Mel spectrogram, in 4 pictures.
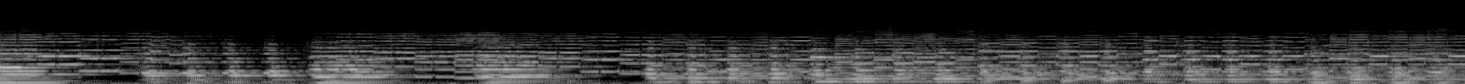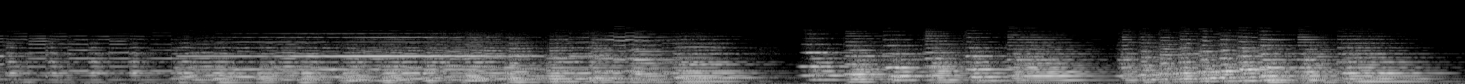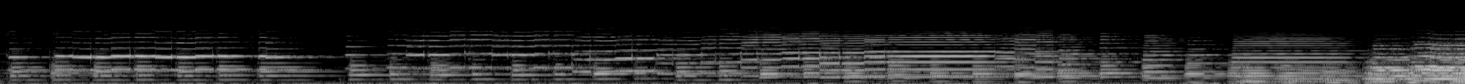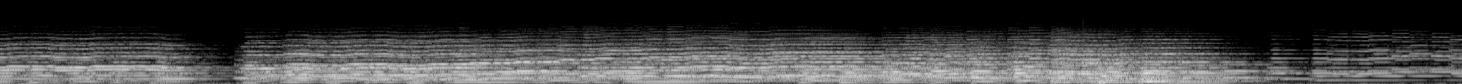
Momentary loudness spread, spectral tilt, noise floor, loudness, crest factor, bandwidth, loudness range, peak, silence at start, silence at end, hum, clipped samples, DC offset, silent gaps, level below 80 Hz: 17 LU; -9 dB/octave; -43 dBFS; -20 LUFS; 20 dB; 6.6 kHz; 15 LU; 0 dBFS; 0 s; 0 s; none; under 0.1%; under 0.1%; none; -40 dBFS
